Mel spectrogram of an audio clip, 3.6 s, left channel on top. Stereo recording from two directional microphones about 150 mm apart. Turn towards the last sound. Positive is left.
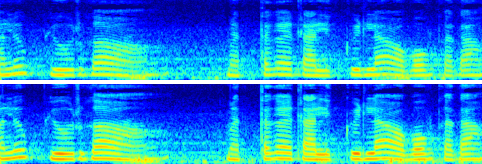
turn(degrees=-30)  # may be behind; listen again after turning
